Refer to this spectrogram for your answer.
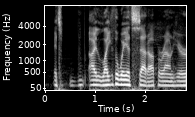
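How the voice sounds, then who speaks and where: A man's medium-pitched voice holds a monotone, flat intonation as he talks at a moderate pace. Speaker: interviewer. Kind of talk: interview questions.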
